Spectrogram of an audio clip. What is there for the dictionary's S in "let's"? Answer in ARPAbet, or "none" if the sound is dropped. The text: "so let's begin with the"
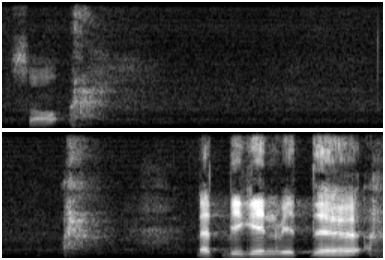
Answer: none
